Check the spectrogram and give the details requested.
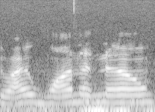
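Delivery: soft, hushed half-whisper under the breath. Voicing a character who asks another character something while walking: half-whispering in character. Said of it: "Sapphire will kinda whisper to Zarfeaz".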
